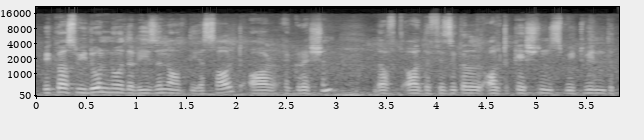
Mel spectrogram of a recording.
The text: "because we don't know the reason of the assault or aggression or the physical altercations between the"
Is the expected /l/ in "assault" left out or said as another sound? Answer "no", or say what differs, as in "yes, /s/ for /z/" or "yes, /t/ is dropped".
no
